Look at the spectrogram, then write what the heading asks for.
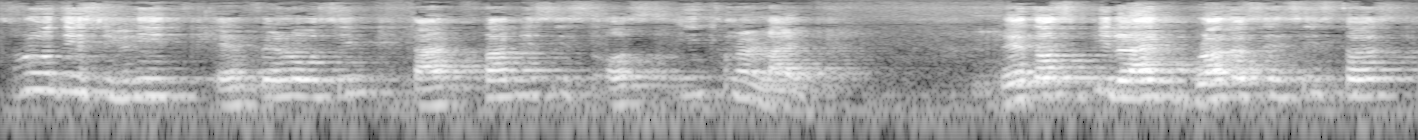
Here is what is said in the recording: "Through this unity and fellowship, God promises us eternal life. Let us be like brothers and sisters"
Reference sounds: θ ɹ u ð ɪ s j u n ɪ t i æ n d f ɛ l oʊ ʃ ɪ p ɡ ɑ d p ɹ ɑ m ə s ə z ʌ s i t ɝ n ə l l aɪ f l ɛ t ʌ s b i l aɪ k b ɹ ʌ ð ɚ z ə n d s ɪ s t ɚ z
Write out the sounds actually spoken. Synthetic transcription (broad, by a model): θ ɹ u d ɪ s j u n ɪ t i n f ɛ l oʊ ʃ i p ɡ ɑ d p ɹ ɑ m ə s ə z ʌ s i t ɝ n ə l l aɪ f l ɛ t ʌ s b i l aɪ k b ɹ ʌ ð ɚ s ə n s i s t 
